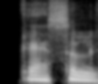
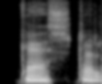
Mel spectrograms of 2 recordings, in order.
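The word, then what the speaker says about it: castle: Sand कैसल कहते हैं। ठीक है? कैस्टलर नहीं कहेंगे।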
